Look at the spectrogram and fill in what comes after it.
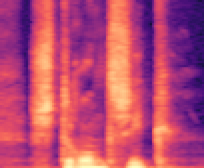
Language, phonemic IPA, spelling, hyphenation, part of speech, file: Dutch, /strɔntˈsik/, strontziek, stront‧ziek, adjective, Nl-strontziek.ogg
- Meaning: 1. very ill, very sick 2. fed up, sick and tired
